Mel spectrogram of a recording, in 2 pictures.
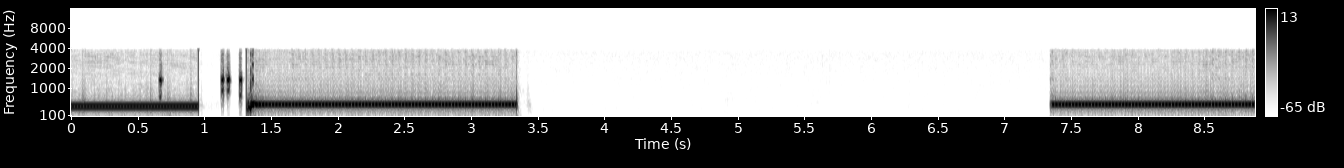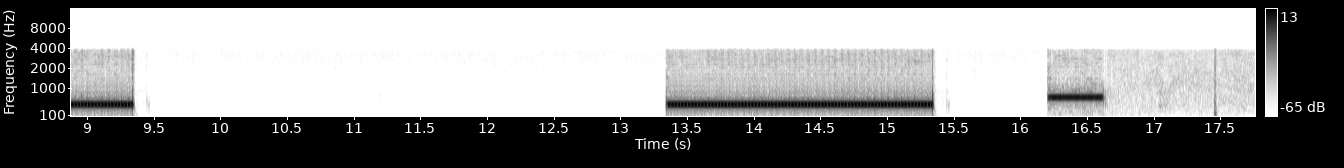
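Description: A telephone call being transferred gives a steady, mid-pitched electronic tone in three long pulses of about two seconds each, separated by silent gaps. Brief clicks and a short dual tone come at the start, and a short higher beep comes near the end.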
